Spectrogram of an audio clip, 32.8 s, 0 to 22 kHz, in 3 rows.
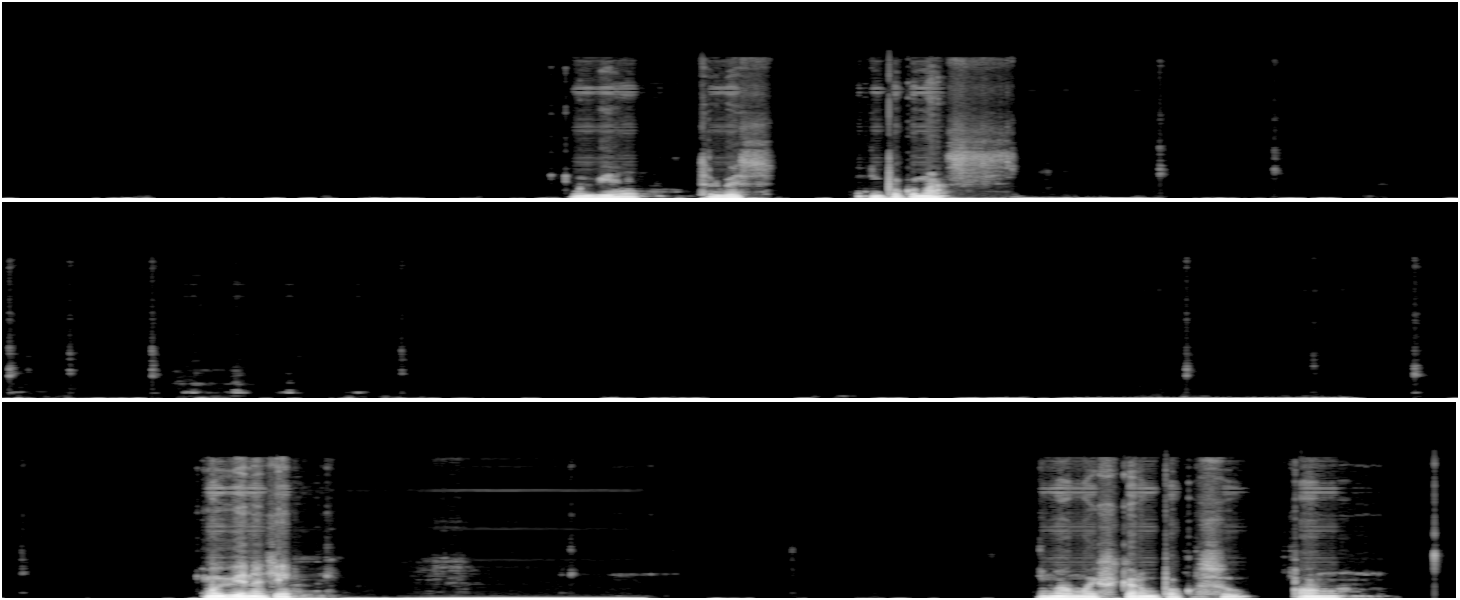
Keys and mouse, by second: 0.7 alt+click, 8.7 click, 10.6 click, 12.5 alt+click, 15.0 alt+click, 21.8 click, 23.1 click, 27.1 click, 28.8 alt+click, 31.8 click.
